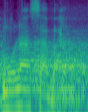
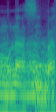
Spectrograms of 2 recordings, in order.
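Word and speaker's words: مناسبة: Yang lebih tepat itu bacanya munasabah, ya. Sebenarnya bisa antum baca munasibah, tapi lebih tepat munasabah.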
